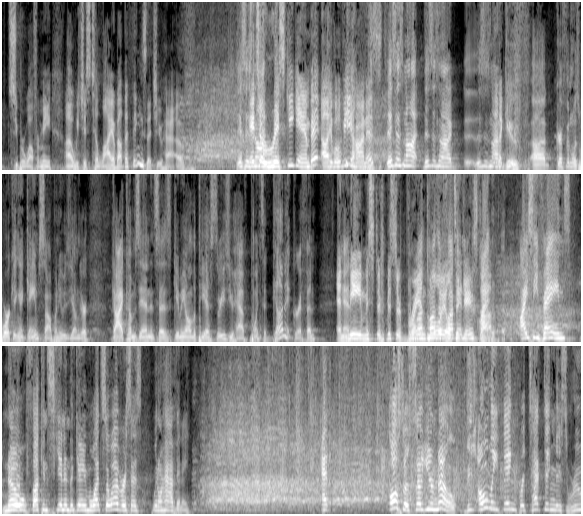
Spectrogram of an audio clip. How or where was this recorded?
live audience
